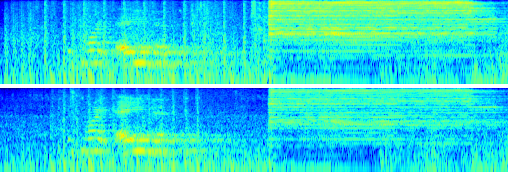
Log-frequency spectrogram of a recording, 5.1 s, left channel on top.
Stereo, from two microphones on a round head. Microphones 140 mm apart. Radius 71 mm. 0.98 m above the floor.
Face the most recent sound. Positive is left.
turn(degrees=45)  # may be behind; listen again after turning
